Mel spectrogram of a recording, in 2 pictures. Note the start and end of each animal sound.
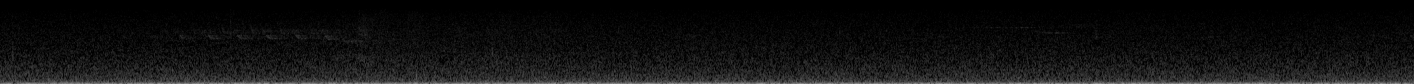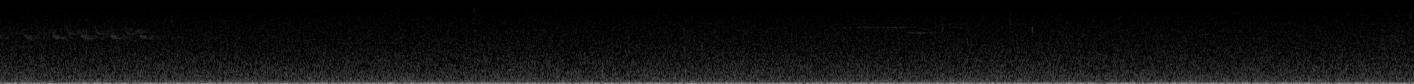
1.0s-3.7s: Ovenbird (Seiurus aurocapilla)
9.8s-11.1s: Black-throated Green Warbler (Setophaga virens)
14.0s-15.8s: Ovenbird (Seiurus aurocapilla)
22.5s-23.8s: Black-throated Green Warbler (Setophaga virens)

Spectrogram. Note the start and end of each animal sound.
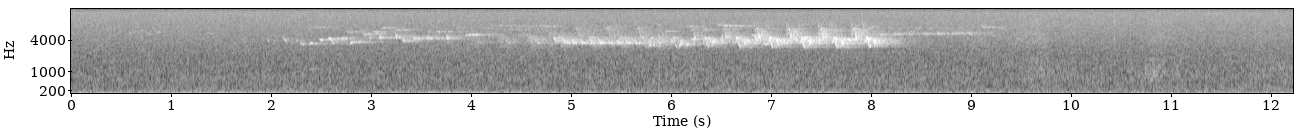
1.7s-9.5s: Winter Wren (Troglodytes hiemalis)
4.3s-8.5s: Ovenbird (Seiurus aurocapilla)

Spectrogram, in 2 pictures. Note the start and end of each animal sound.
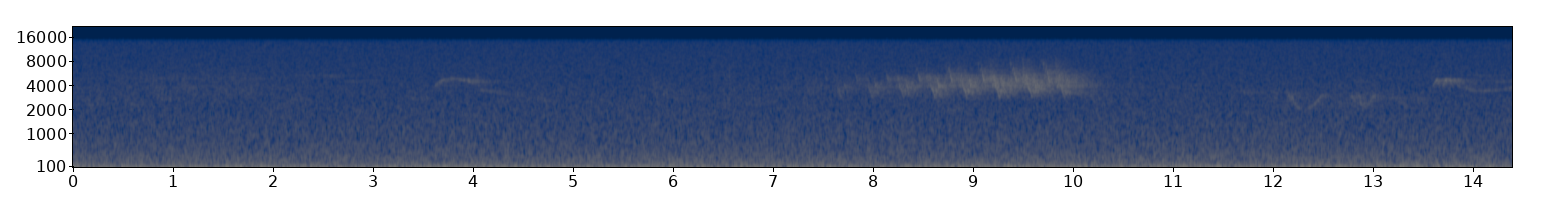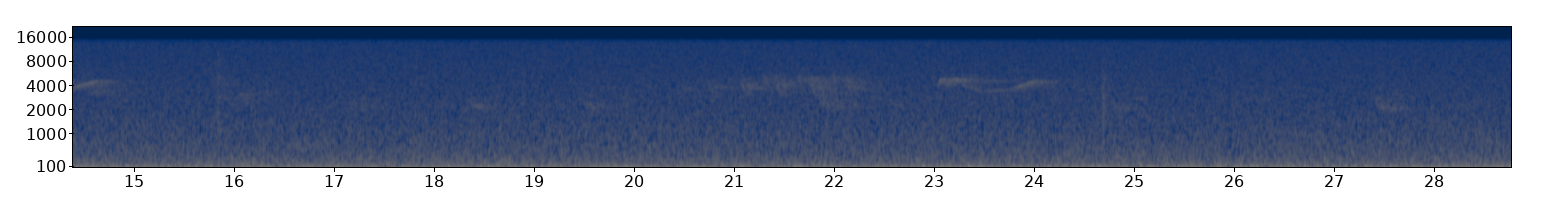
1.8s-3.2s: Black-throated Green Warbler (Setophaga virens)
3.5s-4.6s: Eastern Wood-Pewee (Contopus virens)
7.1s-10.2s: Ovenbird (Seiurus aurocapilla)
11.7s-13.3s: Scarlet Tanager (Piranga olivacea)
13.5s-14.6s: Eastern Wood-Pewee (Contopus virens)
20.6s-22.4s: Ovenbird (Seiurus aurocapilla)
22.9s-24.4s: Eastern Wood-Pewee (Contopus virens)

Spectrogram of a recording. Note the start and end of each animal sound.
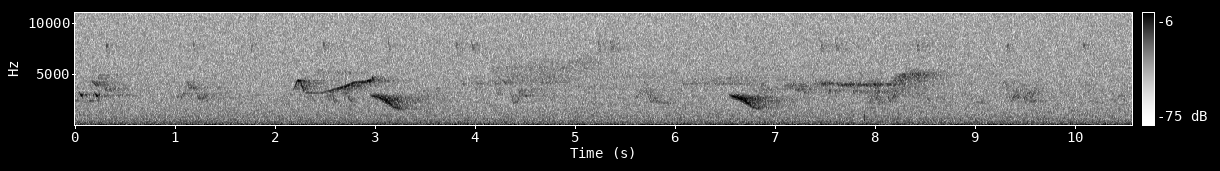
0.0s-10.6s: Red-eyed Vireo (Vireo olivaceus)
2.0s-3.1s: Eastern Wood-Pewee (Contopus virens)
2.9s-3.3s: Veery (Catharus fuscescens)
3.7s-5.4s: Black-throated Blue Warbler (Setophaga caerulescens)
6.5s-6.8s: Veery (Catharus fuscescens)
7.0s-8.9s: Black-throated Blue Warbler (Setophaga caerulescens)

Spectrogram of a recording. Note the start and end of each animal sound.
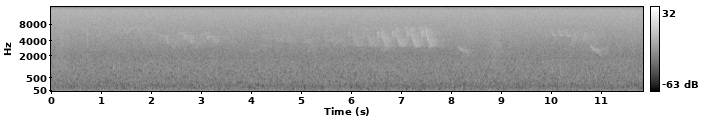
1.8s-3.5s: Common Yellowthroat (Geothlypis trichas)
5.7s-7.7s: Ovenbird (Seiurus aurocapilla)
8.0s-8.4s: Veery (Catharus fuscescens)
9.8s-11.0s: Chestnut-sided Warbler (Setophaga pensylvanica)
10.7s-11.0s: Veery (Catharus fuscescens)

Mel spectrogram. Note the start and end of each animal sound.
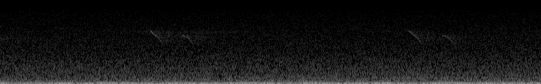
1.3s-5.4s: Blue-headed Vireo (Vireo solitarius)

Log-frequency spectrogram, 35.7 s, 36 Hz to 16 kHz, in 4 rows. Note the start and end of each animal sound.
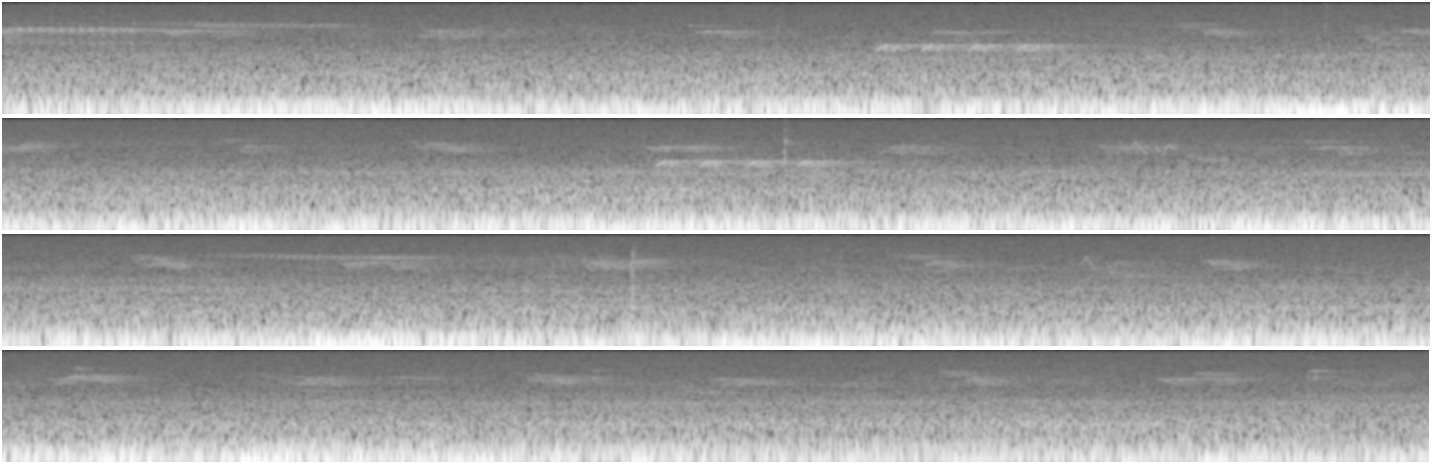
0.0s-1.2s: Hairy Woodpecker (Dryobates villosus)
0.0s-35.7s: Red-eyed Vireo (Vireo olivaceus)
0.9s-2.2s: Pine Warbler (Setophaga pinus)
5.3s-6.7s: American Crow (Corvus brachyrhynchos)
12.8s-14.3s: American Crow (Corvus brachyrhynchos)
19.0s-20.5s: Pine Warbler (Setophaga pinus)
27.2s-27.4s: Hairy Woodpecker (Dryobates villosus)
34.8s-35.2s: Hairy Woodpecker (Dryobates villosus)

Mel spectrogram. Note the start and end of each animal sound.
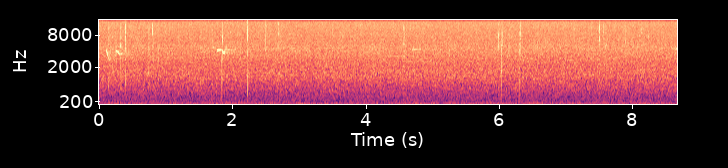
0.0s-8.7s: Blue-headed Vireo (Vireo solitarius)

